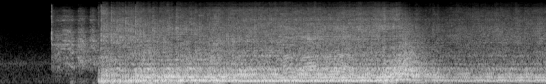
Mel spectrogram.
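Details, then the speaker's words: Salvage Suzuki GSX-R, stripped with pipes pulled off, started on a jump pack with clutch pulled in, water unchecked: short crank, then loud steady multi-cylinder idle with slight rev and settle, no knocks or misfires, open-pipe noise; normal running. "but to hear it run has really made me smile even more. I'm so happy about that."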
